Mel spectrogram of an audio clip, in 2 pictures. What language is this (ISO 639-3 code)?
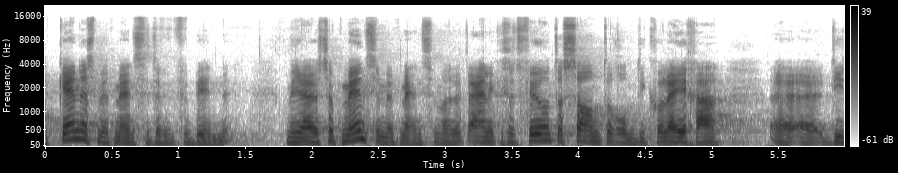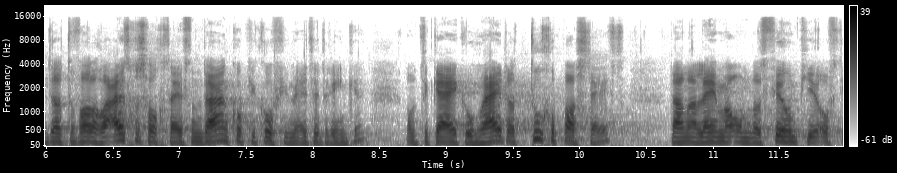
nld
